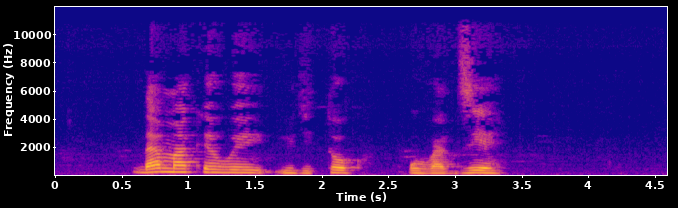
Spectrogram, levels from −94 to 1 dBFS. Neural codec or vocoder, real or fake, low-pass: none; real; 10.8 kHz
